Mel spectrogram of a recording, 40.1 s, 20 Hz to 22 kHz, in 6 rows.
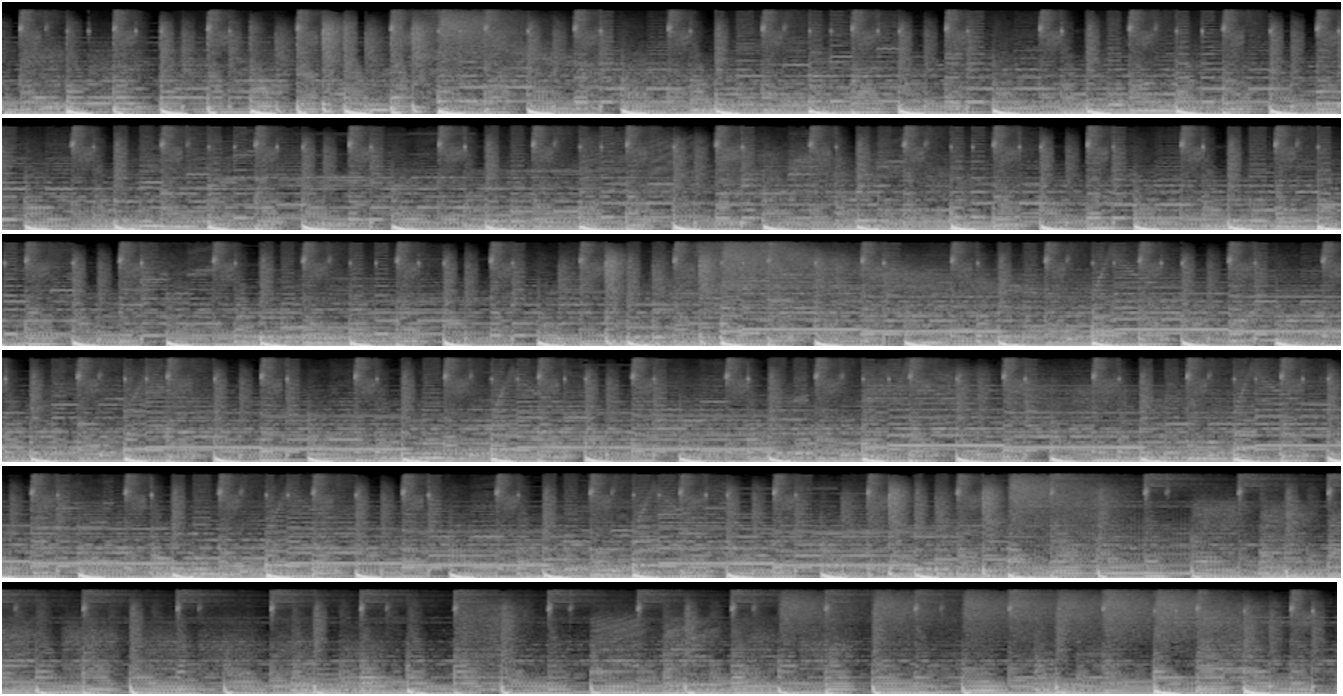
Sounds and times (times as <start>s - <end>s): Music: 0.0s - 40.1s.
